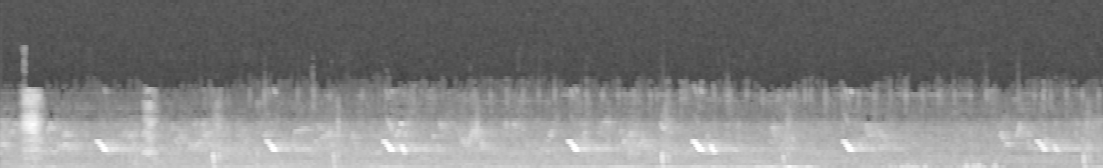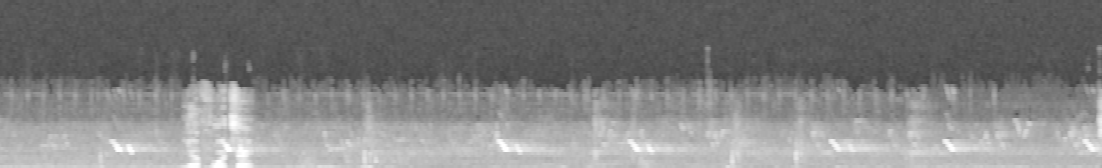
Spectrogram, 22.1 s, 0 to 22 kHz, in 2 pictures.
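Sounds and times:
songbird chirping: 0.0s - 22.0s.

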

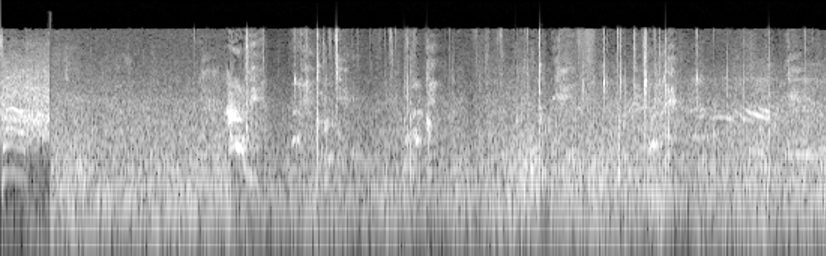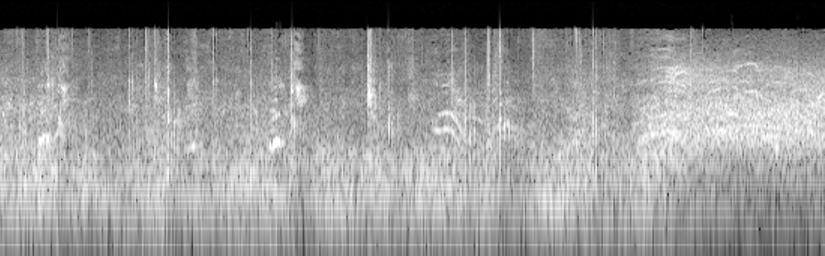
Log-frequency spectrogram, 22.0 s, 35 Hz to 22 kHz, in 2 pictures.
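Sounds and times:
tennis ball bouncing: 3.3s - 4.6s, 5.2s - 19.4s
tennis racket striking ball: 4.1s - 4.6s, 5.3s - 5.9s, 6.8s - 10.4s, 12.7s - 15.2s, 15.9s - 16.4s, 17.0s - 19.2s
crowd murmuring: 6.6s - 22.0s.

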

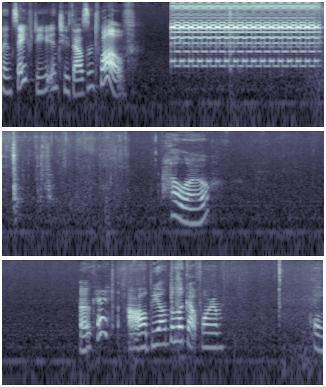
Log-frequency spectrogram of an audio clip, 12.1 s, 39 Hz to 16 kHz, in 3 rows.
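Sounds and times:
desk telephone ringing: 2.1s - 4.2s.

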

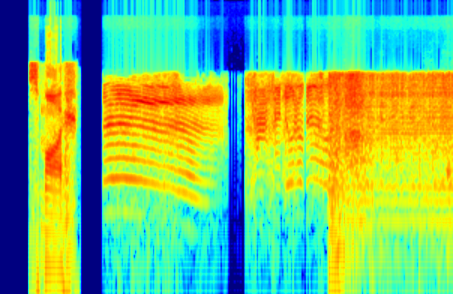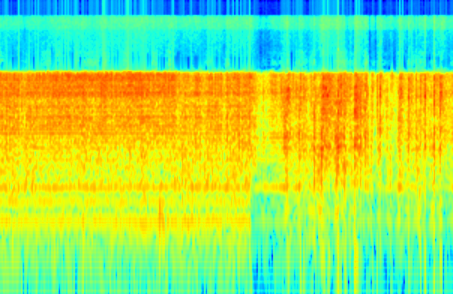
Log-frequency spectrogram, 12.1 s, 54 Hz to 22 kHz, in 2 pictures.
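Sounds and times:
crackling and popping: 3.2s - 12.0s.

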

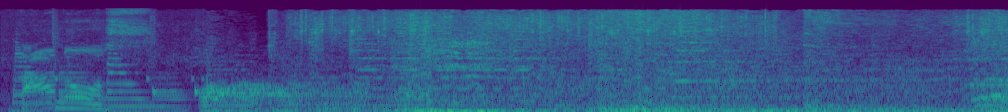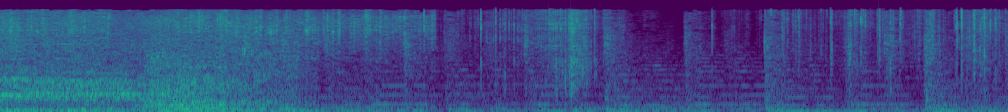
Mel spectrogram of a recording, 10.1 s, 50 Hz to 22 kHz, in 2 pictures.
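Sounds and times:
background music with held notes: 0.0s - 4.6s.

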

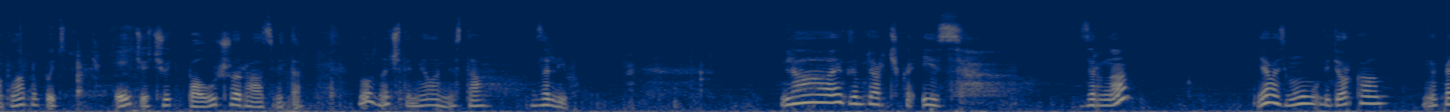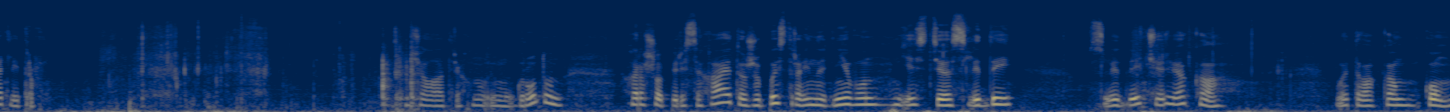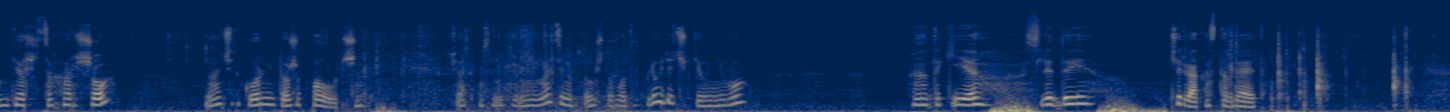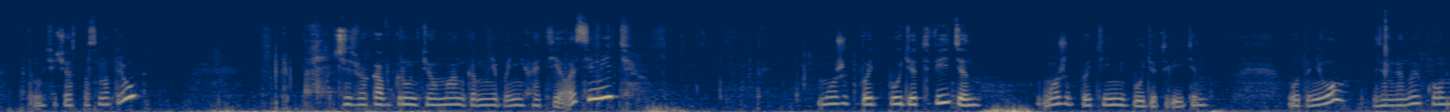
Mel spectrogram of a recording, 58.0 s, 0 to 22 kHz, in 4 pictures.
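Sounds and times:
dry soil rustling: 0.0s - 9.1s, 20.8s - 37.2s, 40.7s - 58.0s.

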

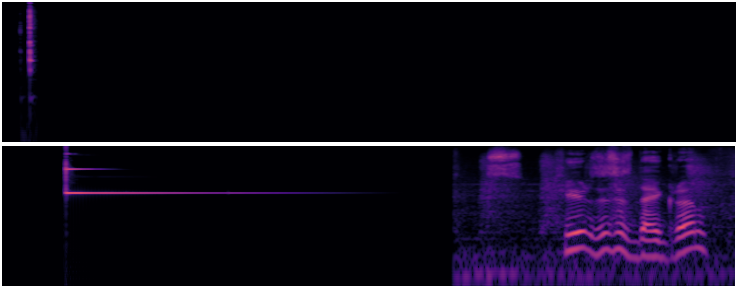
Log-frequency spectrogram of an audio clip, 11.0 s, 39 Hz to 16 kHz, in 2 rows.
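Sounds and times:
bell ding: 6.0s - 8.4s.

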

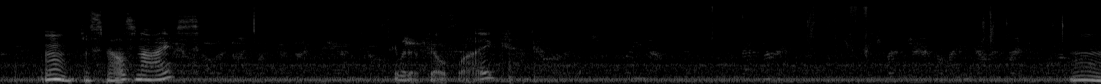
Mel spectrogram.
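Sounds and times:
steady low hum: 0.0s - 11.0s
fingertips rubbing skin: 7.0s - 10.8s.

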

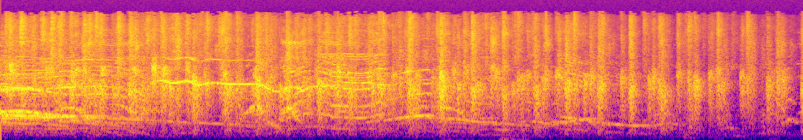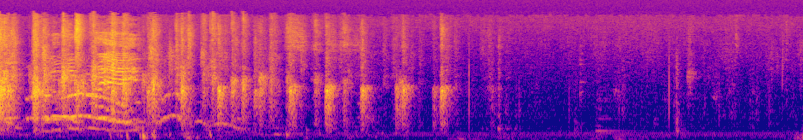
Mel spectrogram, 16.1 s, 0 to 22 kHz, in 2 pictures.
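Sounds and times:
shouts and whoops: 0.0s - 6.4s
audience clapping and cheering: 0.0s - 12.8s.

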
